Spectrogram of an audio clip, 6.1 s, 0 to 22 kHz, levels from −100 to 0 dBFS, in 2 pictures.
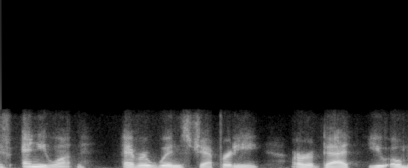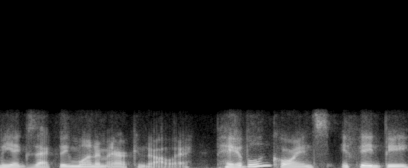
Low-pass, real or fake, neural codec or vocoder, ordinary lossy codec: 7.2 kHz; fake; codec, 16 kHz in and 24 kHz out, 0.6 kbps, FocalCodec, streaming, 4096 codes; Opus, 32 kbps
